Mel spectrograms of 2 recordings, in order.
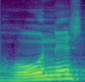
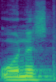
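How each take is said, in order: First: The word begins with an h sound. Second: The word begins with a vowel sound. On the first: The speaker calls it wrong. "होनेस्ट नहीं बोलते हैं" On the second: The speaker calls it right. "ऑनेस्ट बोलते हैं"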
